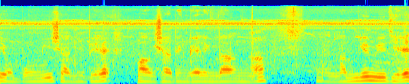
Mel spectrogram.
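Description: A boy talking, with a steady high-pitched drone of insects behind his voice.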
